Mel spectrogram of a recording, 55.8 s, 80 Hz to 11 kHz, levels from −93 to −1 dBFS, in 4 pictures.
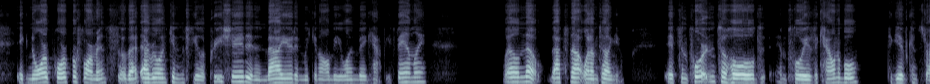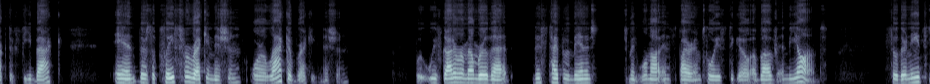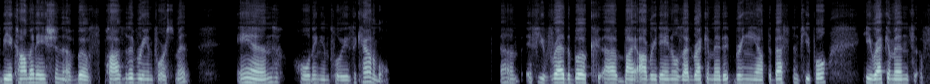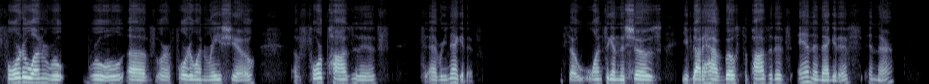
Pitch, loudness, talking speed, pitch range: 150 Hz, -30 LUFS, 145 wpm, 140-160 Hz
